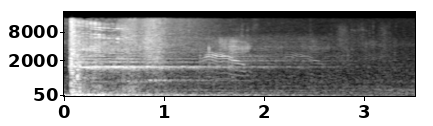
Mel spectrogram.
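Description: A magical spell chimes and shimmers, then fades.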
